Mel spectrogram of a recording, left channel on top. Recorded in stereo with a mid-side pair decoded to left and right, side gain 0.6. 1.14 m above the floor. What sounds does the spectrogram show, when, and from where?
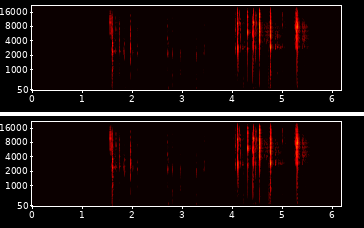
1.5 s a crack: 5° right, 0.8 m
